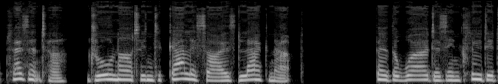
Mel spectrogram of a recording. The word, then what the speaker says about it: lagniappe: They pronounce it lagniappe.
